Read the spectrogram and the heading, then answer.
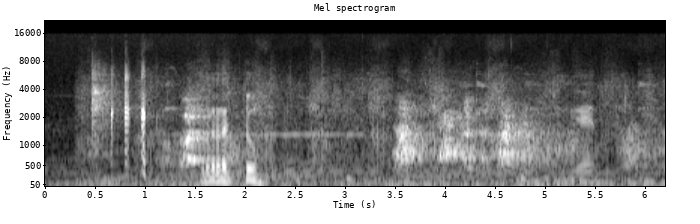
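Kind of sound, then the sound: animal, dog barking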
